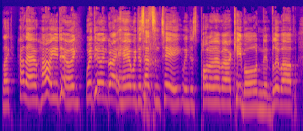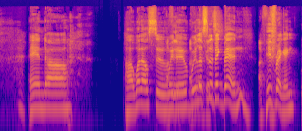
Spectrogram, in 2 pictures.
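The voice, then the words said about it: Put-on English accent. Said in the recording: “talking in their accent, like English”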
